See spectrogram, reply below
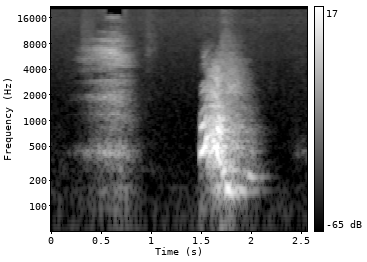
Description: I was so sneezy and stuffy last night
